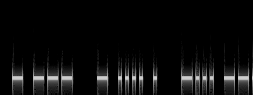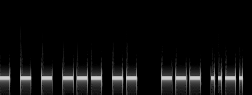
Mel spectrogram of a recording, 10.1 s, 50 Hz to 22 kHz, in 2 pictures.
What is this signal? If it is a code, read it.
Morse code, heard as a keyed tone, about 17 wpm, 700 Hz. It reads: TO THE BOTTOM OF
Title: Sentences from Top 1000 Words - Review Part 6 - 17wpm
